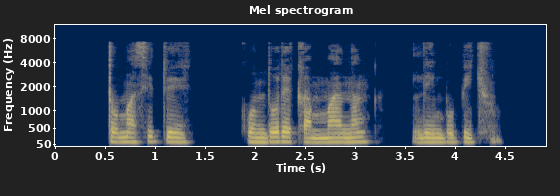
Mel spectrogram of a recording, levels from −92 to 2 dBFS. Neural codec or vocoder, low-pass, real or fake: codec, 16 kHz, 8 kbps, FreqCodec, larger model; 7.2 kHz; fake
